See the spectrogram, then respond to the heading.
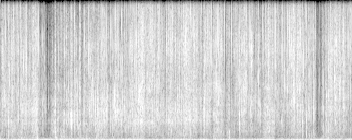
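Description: A small white foam bubble-wrap-like plastic sheet is folded, squeezed and crumpled by hand. It gives a steady, dense, bright crinkling and crackling that runs through the whole clip without pause, over a faint low hum.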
